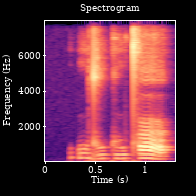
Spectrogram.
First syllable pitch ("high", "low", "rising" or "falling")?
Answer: falling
